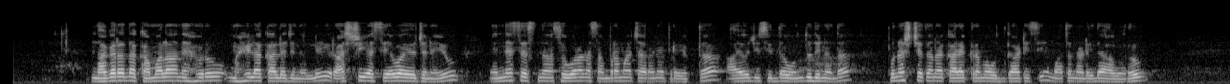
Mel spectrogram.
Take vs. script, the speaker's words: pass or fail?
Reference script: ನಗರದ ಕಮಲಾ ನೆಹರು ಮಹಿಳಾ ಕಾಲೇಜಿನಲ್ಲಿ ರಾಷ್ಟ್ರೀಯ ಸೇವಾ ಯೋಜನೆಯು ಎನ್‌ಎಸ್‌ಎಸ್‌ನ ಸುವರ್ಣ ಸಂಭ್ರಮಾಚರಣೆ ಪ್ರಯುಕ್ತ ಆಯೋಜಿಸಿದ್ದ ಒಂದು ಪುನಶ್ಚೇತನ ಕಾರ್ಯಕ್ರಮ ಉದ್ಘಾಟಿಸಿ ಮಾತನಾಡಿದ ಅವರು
fail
